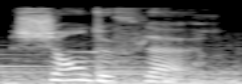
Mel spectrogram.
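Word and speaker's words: Champs de Fleurs: Champs de Floors? How do you say that? It's Champ de Fleurs. It means field of flowers.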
